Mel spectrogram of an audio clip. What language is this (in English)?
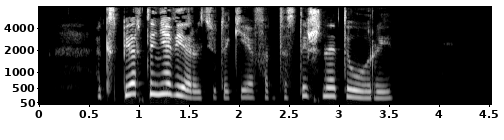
Belarusian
